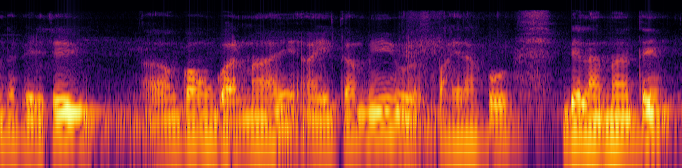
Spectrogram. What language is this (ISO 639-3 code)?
nep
